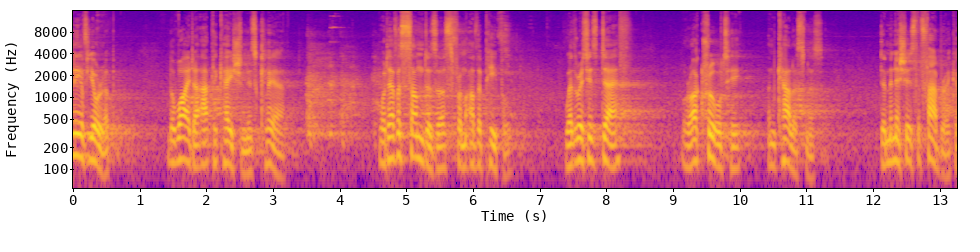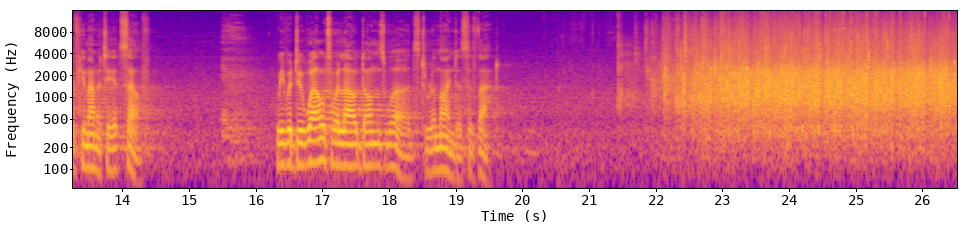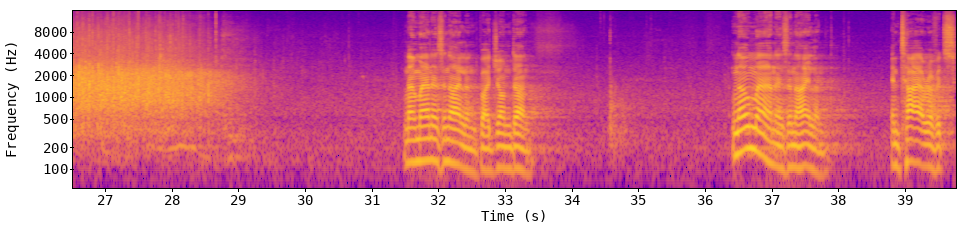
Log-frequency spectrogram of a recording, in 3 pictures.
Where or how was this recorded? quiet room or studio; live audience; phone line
live audience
